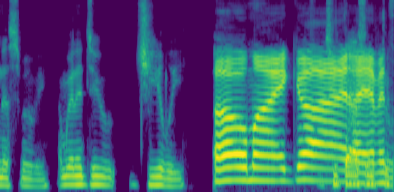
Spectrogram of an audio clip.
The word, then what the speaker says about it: Gigli: It's like Jiggly again, or how do you spell that? What's the title I think again? it's Geely.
